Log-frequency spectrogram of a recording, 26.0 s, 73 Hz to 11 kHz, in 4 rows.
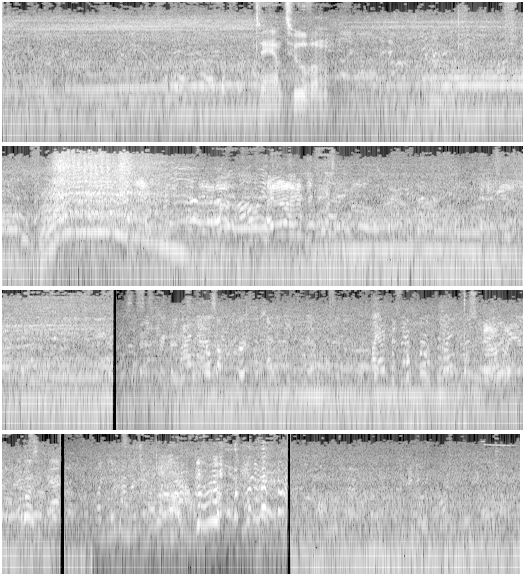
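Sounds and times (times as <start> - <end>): car engine idling and revving: 0.0 - 20.8.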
